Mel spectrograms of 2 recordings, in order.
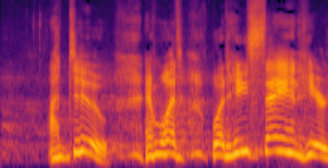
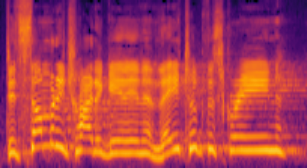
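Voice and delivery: pleading higher and louder, building to a near shout; rising plea; 6 semitones higher, 4 dB louder than usual. Retold or imitated. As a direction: push harder and harder, almost begging. Wife pleading, getting more insistent.

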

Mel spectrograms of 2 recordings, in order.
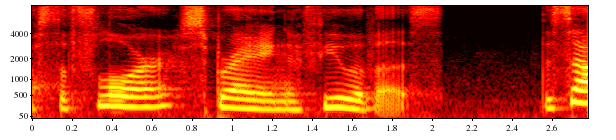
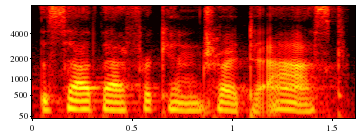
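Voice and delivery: ordinary delivery

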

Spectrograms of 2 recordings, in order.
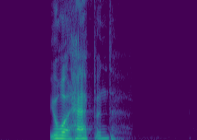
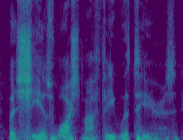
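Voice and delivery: hushed whisper; 2 semitones lower, 7 dB quieter than usual. Acted. Jesus tells Simon what the woman did, hushed whisper. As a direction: breathe the words, barely there.

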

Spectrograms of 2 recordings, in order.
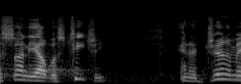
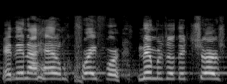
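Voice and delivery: preaching at full force; 5 semitones higher, 14 dB louder than usual. Real, not acted. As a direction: thunder it at the congregation.

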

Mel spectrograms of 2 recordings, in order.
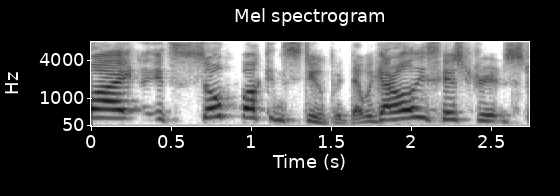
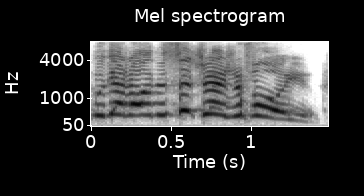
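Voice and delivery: knights announcing; 10 semitones higher, 6 dB louder than usual. Acted. Knights voiced to the Pope.

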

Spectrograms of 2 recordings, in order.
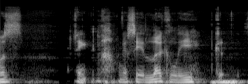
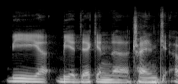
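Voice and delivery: ordinary talk

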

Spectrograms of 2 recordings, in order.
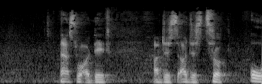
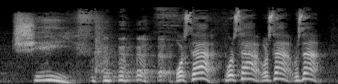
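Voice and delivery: much higher, eager repeated what's that; thrilled high questioning; 10 semitones higher, slower than usual. Retold or imitated. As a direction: fire the questions out, wide-eyed and delighted. Chef thrilled by the new dish.

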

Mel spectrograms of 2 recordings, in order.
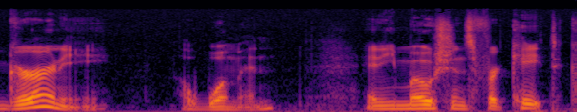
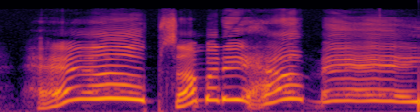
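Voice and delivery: hammed-up cry for help; mock scream; slower than usual. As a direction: screech it like a panicked patient. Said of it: "starts screaming".

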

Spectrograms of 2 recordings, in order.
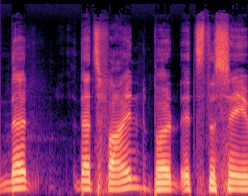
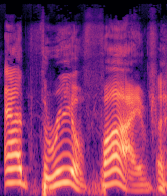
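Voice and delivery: mock announcer read; 9 semitones higher, much slower than usual. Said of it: "I was like".

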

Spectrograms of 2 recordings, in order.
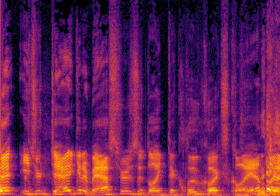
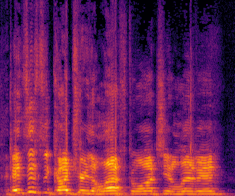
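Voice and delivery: mocking dad; 4 semitones higher, 7 dB louder than usual. Imitating dad's rant.

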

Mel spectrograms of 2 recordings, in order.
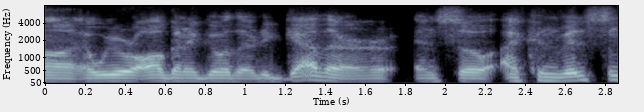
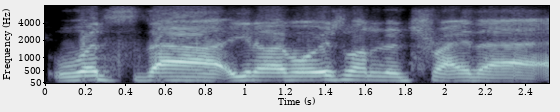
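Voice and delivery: excited; 4 semitones higher, 8 dB louder than usual. Retold or imitated. Flirty reaction to split tongue.

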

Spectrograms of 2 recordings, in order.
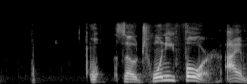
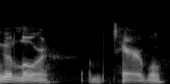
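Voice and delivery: ordinary delivery

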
